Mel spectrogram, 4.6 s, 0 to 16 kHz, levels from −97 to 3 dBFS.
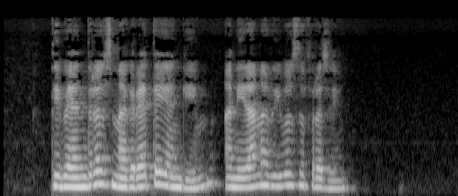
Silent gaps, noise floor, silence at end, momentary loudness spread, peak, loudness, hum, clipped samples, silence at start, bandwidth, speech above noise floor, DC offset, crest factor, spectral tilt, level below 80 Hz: none; -71 dBFS; 1.1 s; 9 LU; -4 dBFS; -21 LUFS; none; under 0.1%; 0.5 s; 11.5 kHz; 51 dB; under 0.1%; 18 dB; -6.5 dB/octave; -64 dBFS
